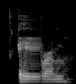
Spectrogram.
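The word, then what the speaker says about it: Avram: Abram.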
